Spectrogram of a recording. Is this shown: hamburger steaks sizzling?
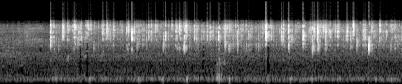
no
